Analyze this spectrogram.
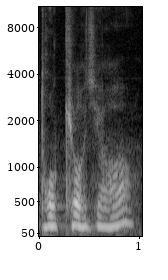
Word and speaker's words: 도쿄: 일본의 수도는 도쿄죠. 도쿄, 동경인데 동경이란 동쪽에 있는 경도, 교토라는 이야기였습니다. 서쪽에 교토가 원래 있는데 동쪽에 있는 교토다라는 뜻에서 동쪽의 수도라는 뜻에서 동경이라 그러고 일본 사람들의 소리대로 발음하면은 도쿄가 됩니다.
